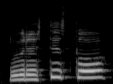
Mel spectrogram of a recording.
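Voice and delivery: emphatic insistence. A narrator's reading. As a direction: push తీసుకో up hard, insisting. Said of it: "అని అంది వైదిక".

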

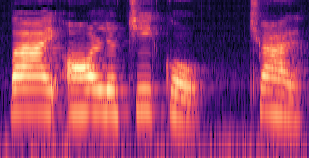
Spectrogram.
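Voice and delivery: Biological said syllable by syllable, very slow; drawn-out teaching model of Biological; slow model word. Shown as a demonstration. Teacher introducing a hard word to students, very slow. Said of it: "cái từ này nó hơi khó phát âm".

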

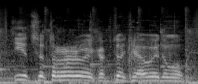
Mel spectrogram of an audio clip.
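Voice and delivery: ordinary talk

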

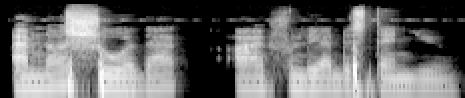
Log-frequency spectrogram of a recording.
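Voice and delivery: careful model sentence, not punched; loud, slow demonstration read; slow clear reading. Shown as a demonstration. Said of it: "chúng ta sẽ đọc cái câu".

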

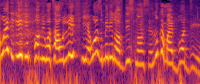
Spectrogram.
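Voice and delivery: high-pitched, heated scolding; indignant complaint. Real, not acted. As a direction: demand an explanation in outrage. Angry at being doused with water.

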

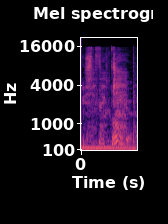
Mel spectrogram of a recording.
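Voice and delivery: whisper. Real, not acted. Shocked aside at sim's rudeness.

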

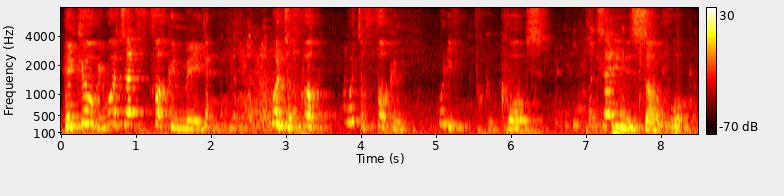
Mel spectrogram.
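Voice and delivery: high-pitched mocking caricature of a baffled bandmate. Bandmate questioning the singer's pretentious lyric, high baffled mock voice. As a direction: put on a high, uncomprehending voice and stumble over the question. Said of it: "And [name] said".

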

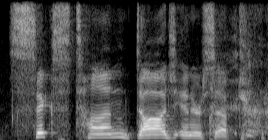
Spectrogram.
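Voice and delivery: loud, slow, punched-out boast; laughing, big showy delivery; mock hype. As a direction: announce the winning car like a champion. Hyping the winning car, mock boast.

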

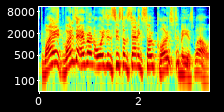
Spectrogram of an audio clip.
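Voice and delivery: high-pitched, put-out protest; indignant whine about being crowded; exasperated complaint. Real, not acted.

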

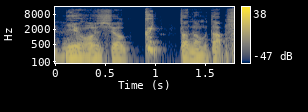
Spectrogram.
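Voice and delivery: ordinary talk, nothing marked

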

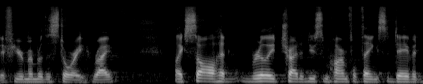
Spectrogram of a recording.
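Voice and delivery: normal talking voice

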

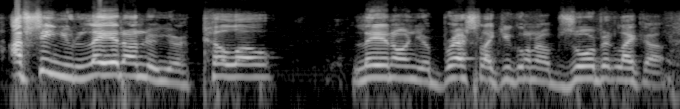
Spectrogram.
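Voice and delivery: ordinary talk

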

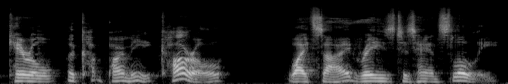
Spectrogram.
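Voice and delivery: plain reading voice

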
